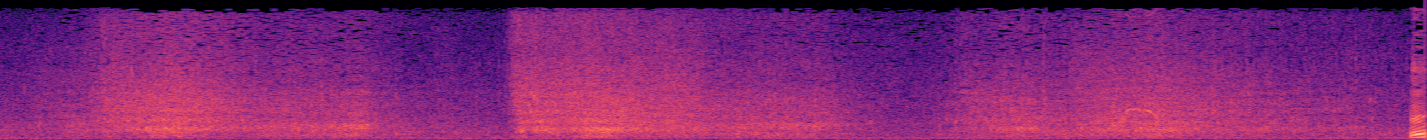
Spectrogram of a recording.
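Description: Ocean waves roll in at Palawan Beach, an artificial beach on Sentosa Island, Singapore. Three soft swells surge and recede in a slow rhythm, a gentle washing hiss with light wind and no voices.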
